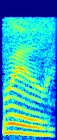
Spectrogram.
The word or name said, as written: roux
